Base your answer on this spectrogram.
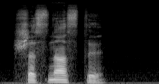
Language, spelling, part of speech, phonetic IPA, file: Polish, szesnasty, adjective / noun, [ʃɛsˈnastɨ], Pl-szesnasty.ogg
